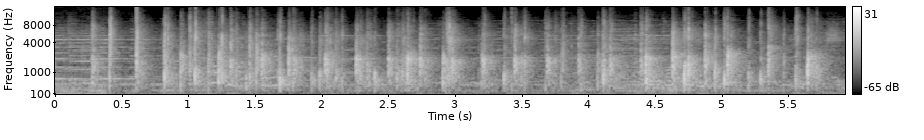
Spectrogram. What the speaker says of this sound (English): As you call them, please clap for them.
